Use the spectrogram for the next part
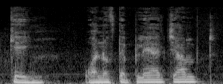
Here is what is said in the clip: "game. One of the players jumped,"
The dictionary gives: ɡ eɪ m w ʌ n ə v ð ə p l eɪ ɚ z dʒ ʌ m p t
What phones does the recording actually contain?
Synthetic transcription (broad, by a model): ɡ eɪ m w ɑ n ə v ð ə p l eɪ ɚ dʒ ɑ m p t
